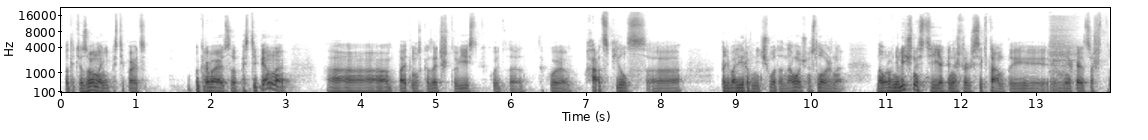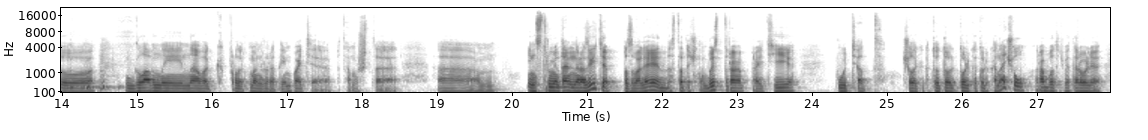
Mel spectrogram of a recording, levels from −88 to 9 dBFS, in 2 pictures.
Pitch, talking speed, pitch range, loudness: 115 Hz, 120 wpm, 105-120 Hz, -25 LUFS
